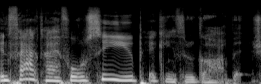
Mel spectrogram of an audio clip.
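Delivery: put-on British accent. Retelling an answering-machine message from someone unknown, in a fake british accent. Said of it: "puts on a fake British accent saying".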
